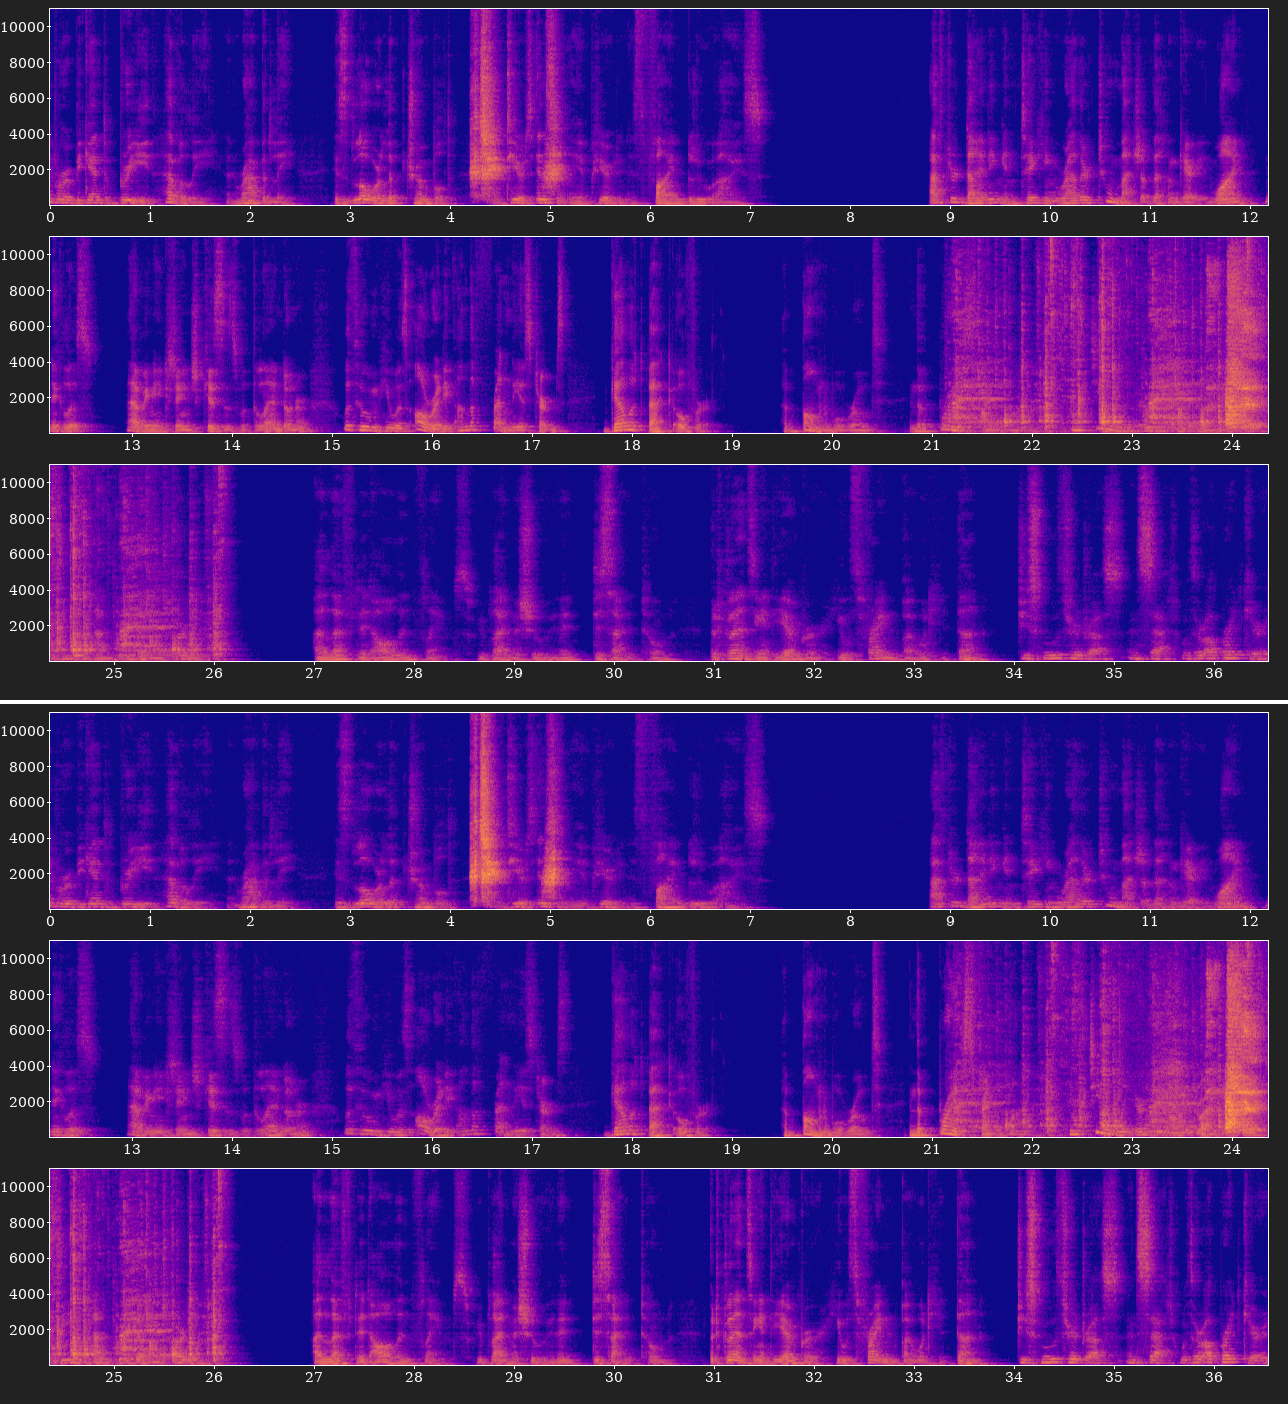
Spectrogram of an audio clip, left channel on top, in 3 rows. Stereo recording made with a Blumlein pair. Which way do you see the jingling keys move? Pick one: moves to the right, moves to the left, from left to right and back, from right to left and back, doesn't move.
moves to the right.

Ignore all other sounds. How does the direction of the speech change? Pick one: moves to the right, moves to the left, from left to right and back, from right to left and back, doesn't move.
moves to the right.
